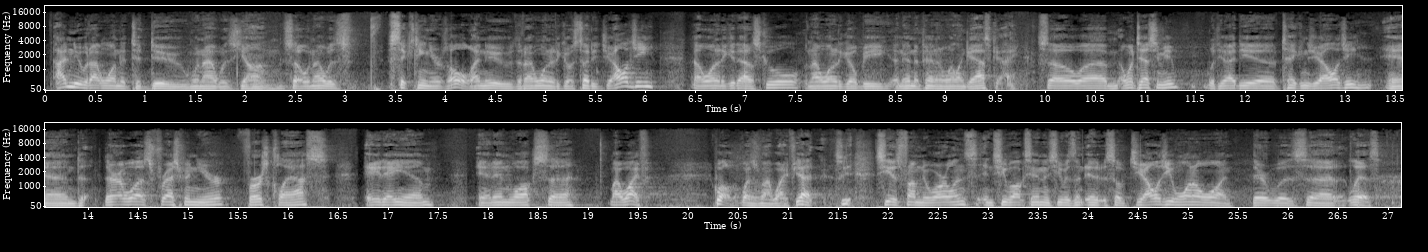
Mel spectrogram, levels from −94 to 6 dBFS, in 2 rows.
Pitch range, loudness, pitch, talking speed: 105-130 Hz, -19 LUFS, 115 Hz, 225 wpm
